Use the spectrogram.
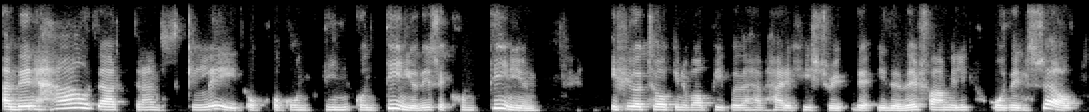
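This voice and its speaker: A woman from the Republic, speaking as a psychologist guest in a panel discussion, halting, with many fillers and restarts. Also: fairly low pitch, mellow. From Dominican Republic. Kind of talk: panel discussion on a video call. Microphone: video call. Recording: dull lo-fi call audio.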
